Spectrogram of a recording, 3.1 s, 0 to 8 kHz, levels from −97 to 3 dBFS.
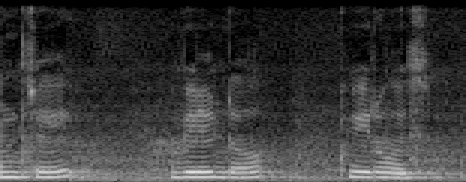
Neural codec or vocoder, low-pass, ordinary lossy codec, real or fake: codec, 16 kHz, 16 kbps, FunCodec, trained on Chinese and English, 50 frames a second; none; none; fake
